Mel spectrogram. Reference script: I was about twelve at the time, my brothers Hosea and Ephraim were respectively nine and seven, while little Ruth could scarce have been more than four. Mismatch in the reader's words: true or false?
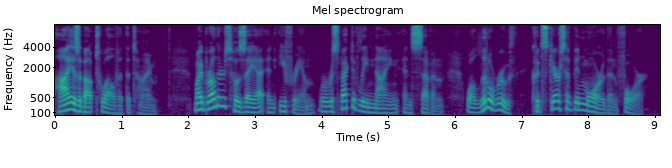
true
